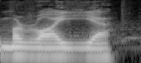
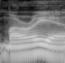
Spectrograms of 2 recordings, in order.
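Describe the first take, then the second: First: The middle syllable sounds like 'rye'. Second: The middle syllable sounds like 'ree'. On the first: The speaker calls it right. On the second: The speaker calls it wrong.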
